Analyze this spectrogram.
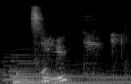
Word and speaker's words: Diluc: Mister um call me dilic the red head pronounced it in French see Luke oh that's even worse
